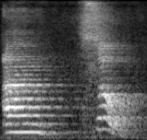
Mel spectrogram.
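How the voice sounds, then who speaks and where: A man's voice: sits high, expressive, extremely slow. A man from Germany, a teacher, leading a conference workshop in a self-deprecating, joking manner. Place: conference room. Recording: echoey room, distant mic, faint noise.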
